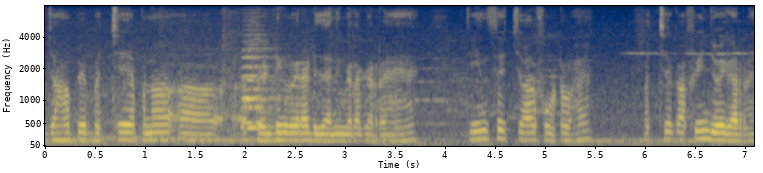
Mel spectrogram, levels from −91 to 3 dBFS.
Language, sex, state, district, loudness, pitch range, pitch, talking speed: Hindi, male, Punjab, Kapurthala, -17 LUFS, 145-160 Hz, 155 Hz, 185 wpm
